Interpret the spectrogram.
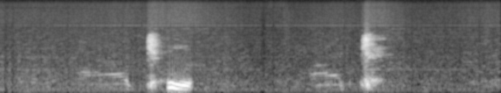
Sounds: Sneeze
